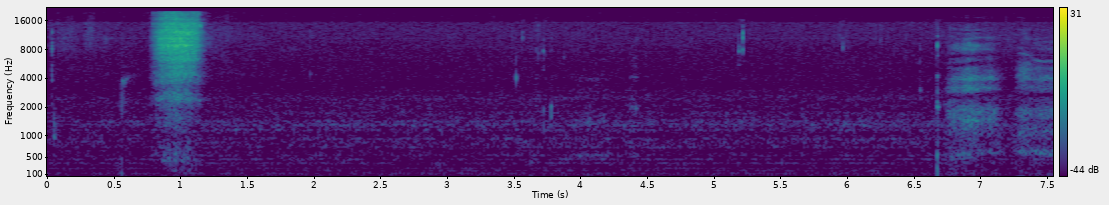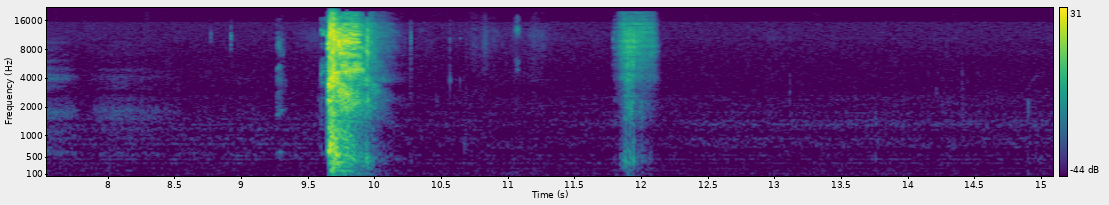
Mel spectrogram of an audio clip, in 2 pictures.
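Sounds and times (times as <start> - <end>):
breathy inhales: 6.7 - 8.5
person sneezing: 9.6 - 10.1, 11.8 - 12.1.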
